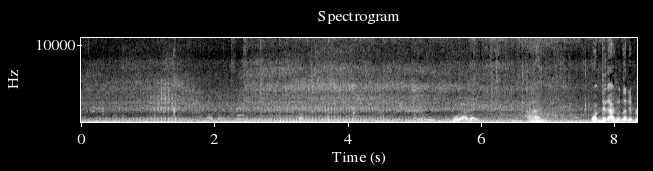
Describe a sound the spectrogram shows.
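A motorcycle engine idles and hums steadily nearby.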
